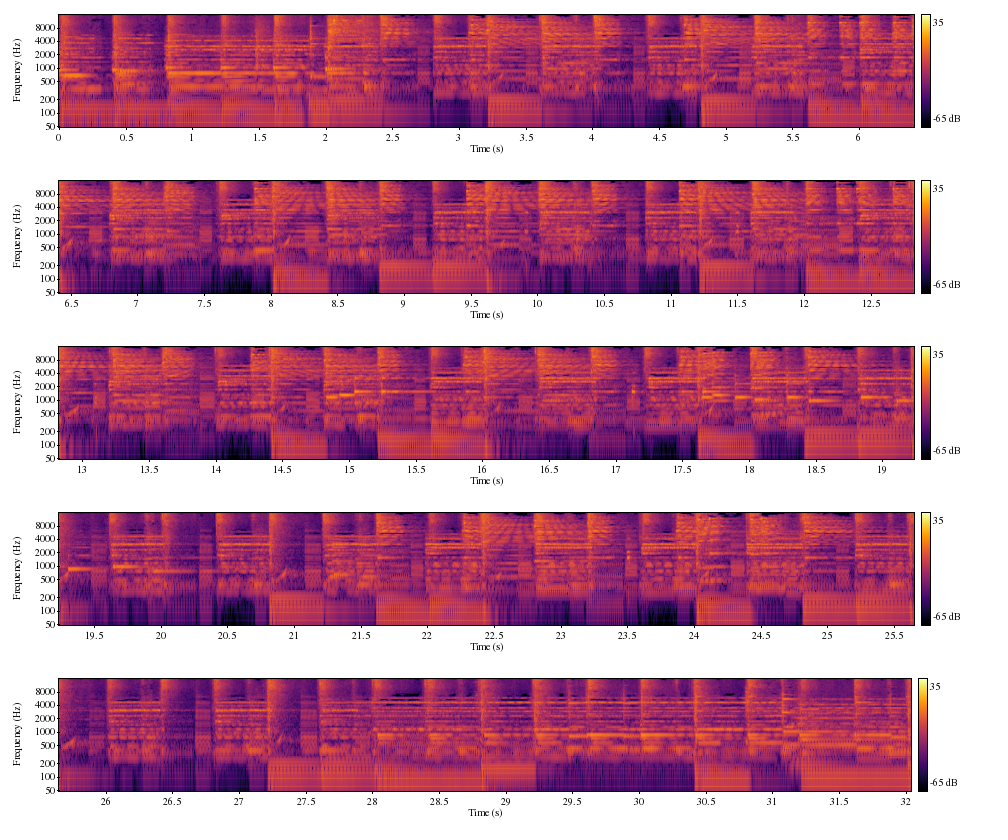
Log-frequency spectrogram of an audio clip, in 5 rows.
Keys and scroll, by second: 0.6 Delete, 1.9 ctrl+0, 4.8 v, 8.0 ctrl+t, 23.3 e, 30.3 ctrl+t.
